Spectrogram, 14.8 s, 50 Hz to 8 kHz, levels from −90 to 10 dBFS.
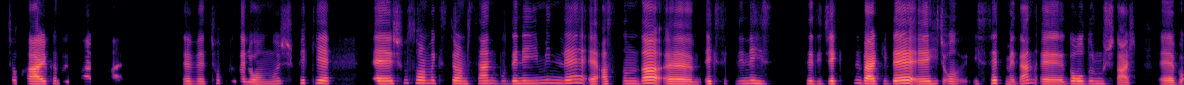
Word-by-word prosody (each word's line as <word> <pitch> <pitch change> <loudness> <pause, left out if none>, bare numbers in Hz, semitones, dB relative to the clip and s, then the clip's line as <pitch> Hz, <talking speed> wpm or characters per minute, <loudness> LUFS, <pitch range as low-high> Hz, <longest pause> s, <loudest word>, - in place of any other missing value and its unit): Çok 270 0 -9
harika 225 +1 +5
duygular 390 - -19 1.2
bunlar. 225 0 -4
Evet, 210 -1 -10
çok 270 - -16
güzel 215 - -9
olmuş. 200 +5 -8
Peki, 270 -1 -1 0.6
eee, 235 +1 +4
şunu 285 0 -18
sormak 265 -3 -3
istiyorum. 245 -3 -2
Sen 245 -1 -1
bu 235 -1 -21
deneyiminle, 265 +4 -4
eee, 210 - 0
aslında, 240 +5 +4
ııı, 200 -2 +3
eksikliğini 230 +3 -5
hissedecektin 235 +2 -5
belki 230 -1 +6
de, 245 - +5
eee, 225 -4 +6
hiç 235 +1 -12
o 215 -3 -7 0.2
hissetmeden, 240 +3 -3
eee, 195 -2 0
doldurmuşlar, 230 -7 -2 0.4
eee, 175 -1 0
bu - - -9
235 Hz, 125 wpm, -22 LUFS, 215-260 Hz, 1.2 s, belki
